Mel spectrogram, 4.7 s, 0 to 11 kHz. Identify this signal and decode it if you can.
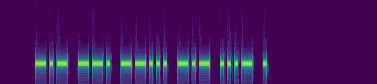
Morse code, heard as a keyed tone, about 27 wpm, 700 Hz. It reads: KG7KVE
